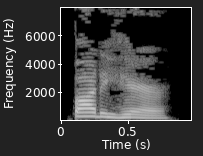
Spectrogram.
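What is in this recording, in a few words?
"body hair", British English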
